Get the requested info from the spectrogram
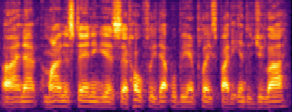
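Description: Deep-voiced police official at a briefing. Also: male voice, level tone. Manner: halting, many fillers and restarts; speaks loudly without a mic. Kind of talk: press briefing remarks.

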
